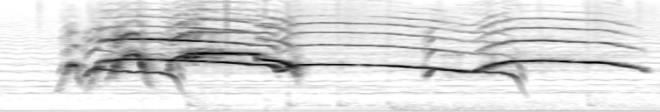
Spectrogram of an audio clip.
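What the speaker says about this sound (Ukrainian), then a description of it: "Дівчата гучно закричали і побігли до виходу." Girls scream loudly as a sound effect in a spooky audiobook, several high shrill overlapping screams rising and falling together for about four seconds, close and intense with no talking.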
